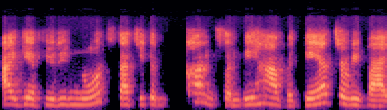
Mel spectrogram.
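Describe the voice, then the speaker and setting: The pace is fairly slow, with ordinary pitch variation. The sound is dry and close, with no echo. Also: woman. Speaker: math teacher. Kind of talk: online class lecture. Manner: soft-spoken.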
